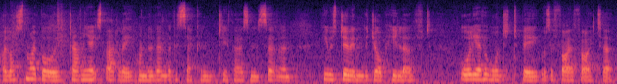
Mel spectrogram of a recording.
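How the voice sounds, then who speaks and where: A middle-aged woman reads a prepared statement as a bereaved mother at a press briefing. Her voice sits fairly low, and there is some room noise in the recording. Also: level tone, normal speed, creaky, hardly any pauses, a little mellow, low-quality recording. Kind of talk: reading a prepared personal statement at a media briefing.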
